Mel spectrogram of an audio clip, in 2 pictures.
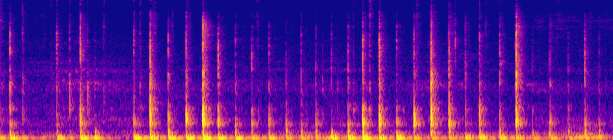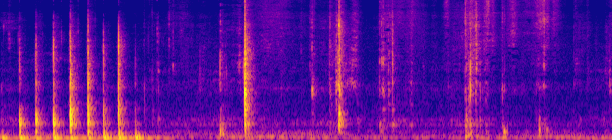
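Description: An ink pad dabbed rapidly onto a clear stamp on its acrylic sheet, several light taps a second, to ink it for stamping. The tapping stops about eight seconds in, leaving a few scattered light clicks.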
